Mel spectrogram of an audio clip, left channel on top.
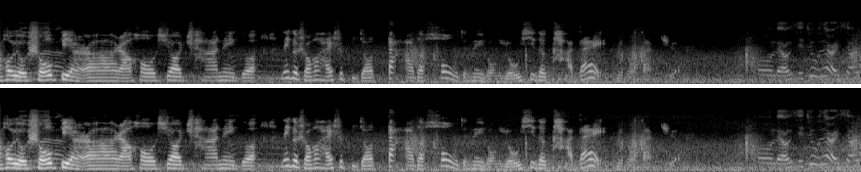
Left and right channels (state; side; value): quieter; left; 4.7 dB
